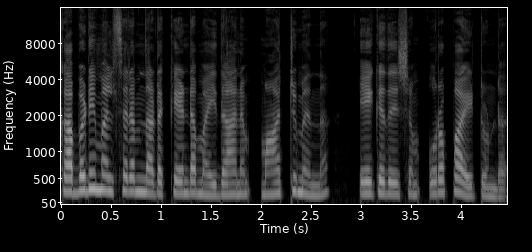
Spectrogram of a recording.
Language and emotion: Malayalam, neutral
